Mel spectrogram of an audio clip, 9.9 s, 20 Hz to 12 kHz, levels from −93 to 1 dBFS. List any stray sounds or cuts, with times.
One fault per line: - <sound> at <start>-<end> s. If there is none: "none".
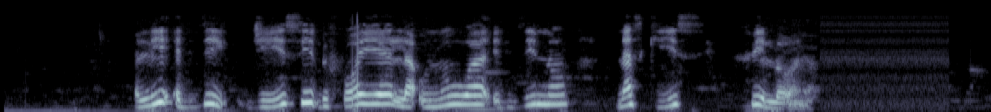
none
